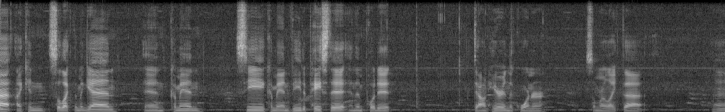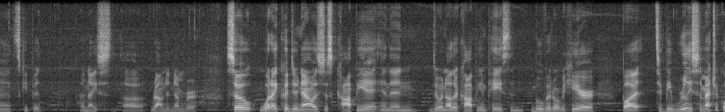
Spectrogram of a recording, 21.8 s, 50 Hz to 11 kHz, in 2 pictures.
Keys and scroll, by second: 1.6 shift+super+c.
